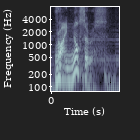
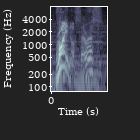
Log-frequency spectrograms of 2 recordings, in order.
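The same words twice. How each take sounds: First: The stress is on the second syllable. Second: The stress is not on the second syllable. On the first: The speaker calls it right. "the stress comes on the second syllable. Rhinoceros" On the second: The speaker calls it wrong. "not rhinoceros"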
